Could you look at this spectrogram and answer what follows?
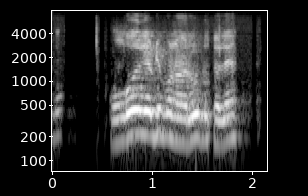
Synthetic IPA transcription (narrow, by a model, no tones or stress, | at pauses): ʊŋɡɐʋoːɾɯkɛpːɐɽipoːɳːãːɾuːʈːɯsɔlːẽ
